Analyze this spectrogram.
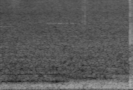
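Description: A plastic checker piece is set down on a board.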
